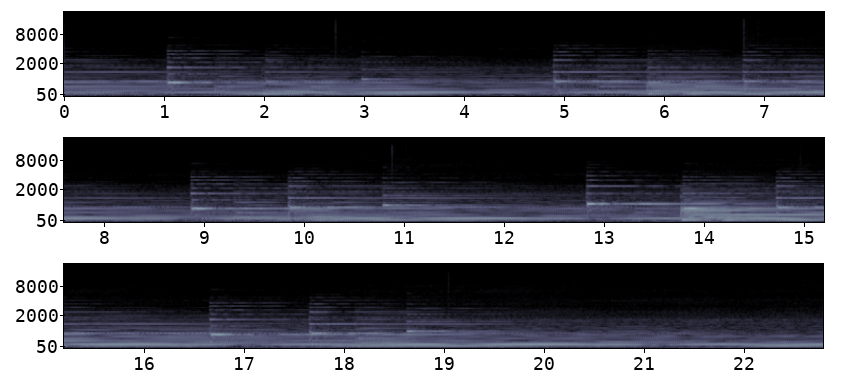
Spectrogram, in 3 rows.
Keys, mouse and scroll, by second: 0.7-1.0 middle drag, 1.0 scroll down 1, 1.1 shift+middle click, 1.9 s, 4.1-5.3 middle drag, 5.3 g, 6.8 Tab, 7.4 ctrl+r, 10.2 click, 10.7 alt+click, 11.3 alt+click, 12.1 alt+e, 13.7-15.2 middle drag, 15.2 s, 17.5 alt+click, 18.1 right click, 18.5-20.1 middle drag, 20.5 Tab, 20.9 Tab, 21.5 alt+z, 21.9 click.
